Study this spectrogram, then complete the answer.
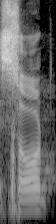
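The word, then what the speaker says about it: sought: इसके बाद है सोट, तो इसमें डब्ल्यू जो है ये साइलेंट है।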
